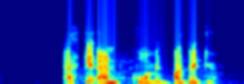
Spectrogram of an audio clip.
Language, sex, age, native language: Icelandic, female, 40-49, Icelandic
